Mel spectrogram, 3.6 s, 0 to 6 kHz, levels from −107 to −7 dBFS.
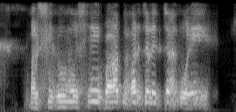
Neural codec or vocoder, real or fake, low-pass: codec, 16 kHz, 1 kbps, FreqCodec, smaller model; fake; 5.4 kHz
